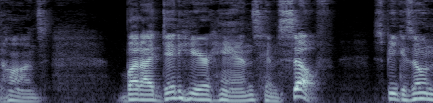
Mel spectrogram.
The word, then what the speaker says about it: Hans: player and that is hands lobert and before anybody corrects me I understand that the name hands h-a-n-s is usually pronounced Hans most people pronounce it Hans but I did hear hands himself speak his own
